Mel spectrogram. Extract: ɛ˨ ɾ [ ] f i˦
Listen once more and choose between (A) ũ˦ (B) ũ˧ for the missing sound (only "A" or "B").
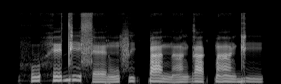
B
